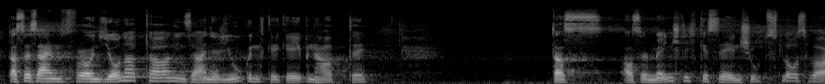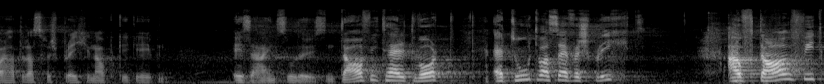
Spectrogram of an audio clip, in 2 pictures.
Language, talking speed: English, 125 wpm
